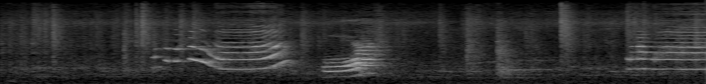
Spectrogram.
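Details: A pet parrot speaks in bursts of bright harmonic syllables: arching word-like phrases, a quick clipped utterance, then a steady tonal phrase after a pause. Soft clicks come in between, and the room is quiet.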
